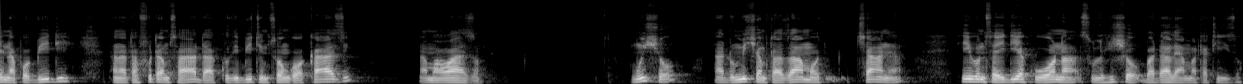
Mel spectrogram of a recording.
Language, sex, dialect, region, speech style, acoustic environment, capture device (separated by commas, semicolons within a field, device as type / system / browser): Swahili, male, Kenya - Nairobi Sheng-influenced, Kenya, anxious; relaxed, silence, mobile / Linux / Chrome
